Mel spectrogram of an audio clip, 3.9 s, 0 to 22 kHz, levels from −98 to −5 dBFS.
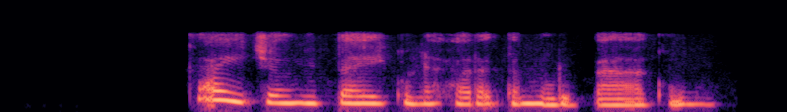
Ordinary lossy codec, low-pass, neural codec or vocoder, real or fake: Opus, 16 kbps; 7.2 kHz; codec, 16 kHz, 2 kbps, FunCodec, trained on LibriTTS, 25 frames a second; fake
